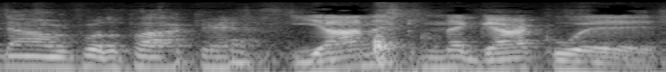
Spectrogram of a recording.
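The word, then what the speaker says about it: Ngakoue: i had it down before the podcast janik nagawee nagakway right yeah i'm sorry i'm terrible with those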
